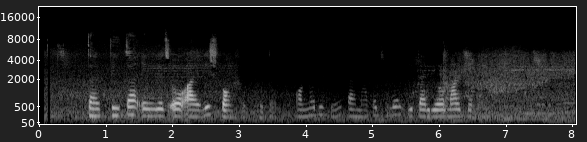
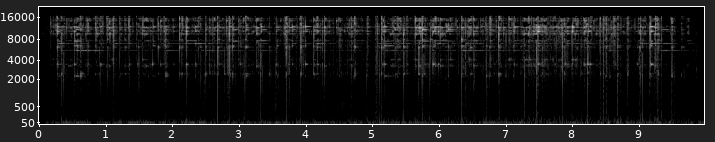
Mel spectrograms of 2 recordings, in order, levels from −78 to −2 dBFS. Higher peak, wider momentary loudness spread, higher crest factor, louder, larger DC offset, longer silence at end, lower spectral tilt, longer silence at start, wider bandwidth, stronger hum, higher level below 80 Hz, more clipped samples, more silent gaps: second, -6 dBFS vs -2 dBFS; first, 22 LU vs 13 LU; about the same, 26 dB vs 28 dB; second, -31 LUFS vs -27 LUFS; neither; second, 0 s vs 0.3 s; first, -4 dB/octave vs 4 dB/octave; about the same, 0.1 s vs 0.2 s; second, 11 kHz vs 17 kHz; neither; about the same, -72 dBFS vs -68 dBFS; neither; neither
